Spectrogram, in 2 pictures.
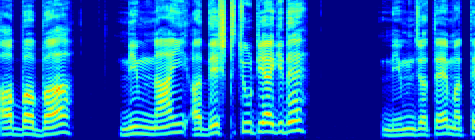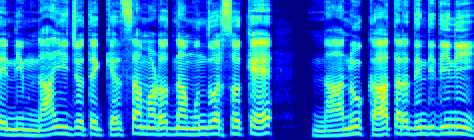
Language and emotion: Kannada, surprised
